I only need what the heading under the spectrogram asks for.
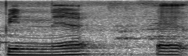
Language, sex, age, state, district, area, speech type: Malayalam, female, 30-45, Kerala, Malappuram, rural, spontaneous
